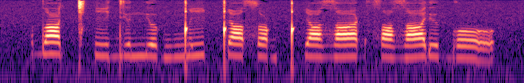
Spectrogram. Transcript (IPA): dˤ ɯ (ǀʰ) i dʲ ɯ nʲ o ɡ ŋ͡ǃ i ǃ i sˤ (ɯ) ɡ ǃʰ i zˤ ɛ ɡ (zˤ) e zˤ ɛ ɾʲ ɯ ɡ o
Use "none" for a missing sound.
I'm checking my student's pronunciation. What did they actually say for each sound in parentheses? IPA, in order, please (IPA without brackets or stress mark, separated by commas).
ǀʰ, u, sˤ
